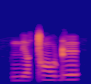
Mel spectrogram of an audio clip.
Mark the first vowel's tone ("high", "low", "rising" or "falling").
low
